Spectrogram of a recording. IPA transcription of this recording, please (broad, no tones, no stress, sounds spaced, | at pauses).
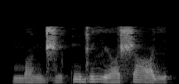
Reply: m ɒ n d͡ʒ i t ŋ ɡ i lʲ ɒ ʃ ɑ lʲ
